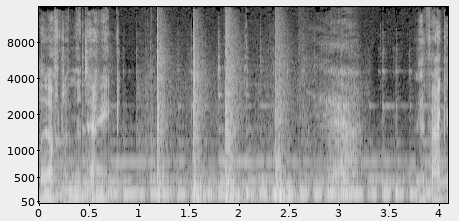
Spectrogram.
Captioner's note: gloves thudding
